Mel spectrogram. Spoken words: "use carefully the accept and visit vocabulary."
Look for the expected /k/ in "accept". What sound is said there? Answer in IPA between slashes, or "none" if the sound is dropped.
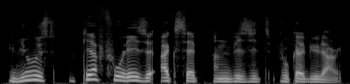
/k/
